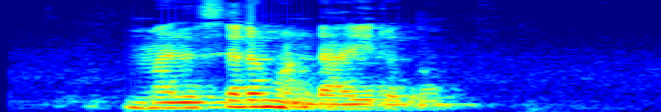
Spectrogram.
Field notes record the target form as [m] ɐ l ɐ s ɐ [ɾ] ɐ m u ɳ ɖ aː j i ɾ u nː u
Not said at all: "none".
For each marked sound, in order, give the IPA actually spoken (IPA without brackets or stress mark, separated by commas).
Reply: m, ɾ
